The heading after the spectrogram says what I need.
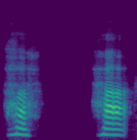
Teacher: Ha comes from the bottom of your throat. And if you find that little dip at the bottom of your throat and you touch it and you say the letter ha, you should be able to feel it vibrate.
